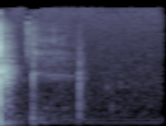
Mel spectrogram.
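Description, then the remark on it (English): A few sharp claps: one loud crack followed by two softer, unevenly spaced ones, then quiet. No voices. “Okay, should we clap? Let's clap.”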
